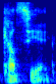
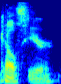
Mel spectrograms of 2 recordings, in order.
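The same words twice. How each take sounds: First: The name is pronounced in a French way. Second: The name is pronounced in an English way. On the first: This is the technically correct form. "technically, the pronunciation would be" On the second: This is how everyone usually says it. "no one says it like that. Even Brandon in interviews and stuff calls him Kelsier"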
